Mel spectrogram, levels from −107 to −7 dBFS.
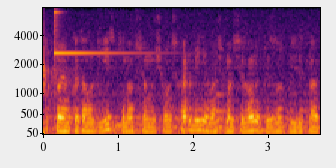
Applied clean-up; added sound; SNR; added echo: none; Glockenspiel; 10 dB; reverberation time 0.5 s.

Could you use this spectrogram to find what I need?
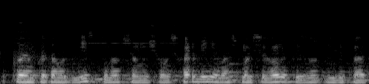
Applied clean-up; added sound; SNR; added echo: neural separator model SepFormer DNS4.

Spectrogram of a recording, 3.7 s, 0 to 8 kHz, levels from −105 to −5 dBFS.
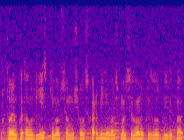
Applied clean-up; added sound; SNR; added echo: none; none; none; none.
